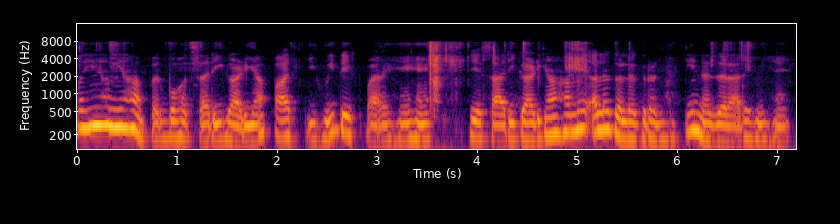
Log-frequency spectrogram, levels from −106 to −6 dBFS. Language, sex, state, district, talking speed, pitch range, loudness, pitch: Hindi, female, Goa, North and South Goa, 210 wpm, 155-215 Hz, -34 LUFS, 165 Hz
